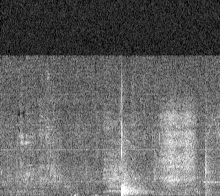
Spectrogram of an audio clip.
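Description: A metal pétanque boule landing on the gravel terrain with a single sharp thud about two and a half seconds in, then rolling briefly on the grit to stop beside the jack.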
